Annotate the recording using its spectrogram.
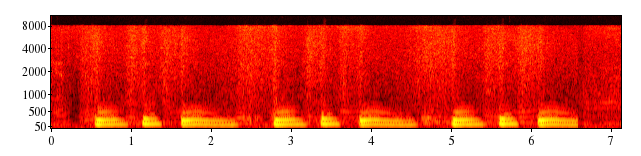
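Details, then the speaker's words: Patient saying "ninety-nine" during chest auscultation: the voice is transmitted louder and clearer than normal, which is bronchophony, a sign of airless lung. "voice sounds that are louder and clearer than normal as in this example are called bronchophony"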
